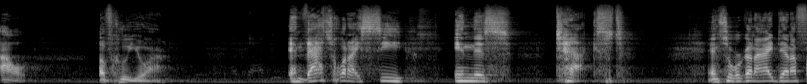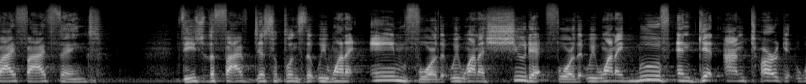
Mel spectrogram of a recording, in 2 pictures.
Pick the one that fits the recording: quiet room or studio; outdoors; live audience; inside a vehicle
live audience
